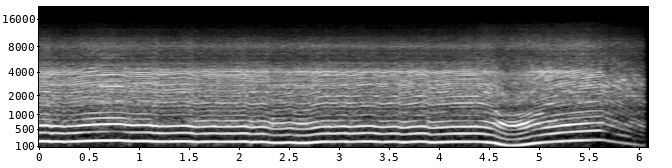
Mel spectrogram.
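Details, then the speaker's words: 2020 Stihl MS261, non-M-Tronic carbureted, 20-inch bar, cutting a poplar log about 1.5 ft across with a straight cut and plunge cut: high steady scream, pitch sags briefly under load then recovers cleanly; normal cutting under load. "i'm gonna cut it off i'm going to cut straight down for a little bit and i'm going to do a plunge cut"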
